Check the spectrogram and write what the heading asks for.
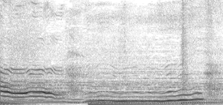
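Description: A female singer sings a wordless, winding melodic run, with backing chords held underneath that change about a second in and again near the end.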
